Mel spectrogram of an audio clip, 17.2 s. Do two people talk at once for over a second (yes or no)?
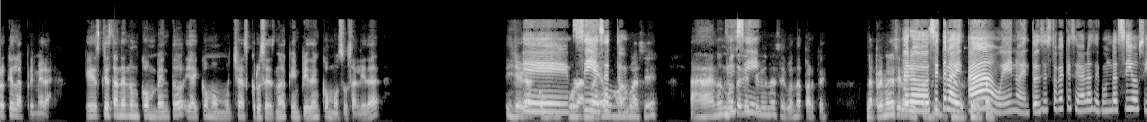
yes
